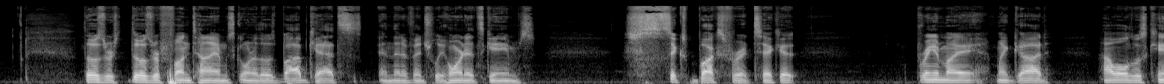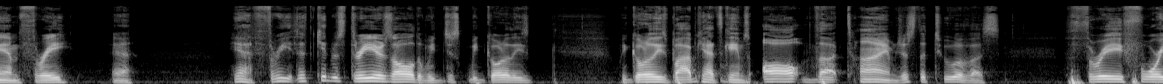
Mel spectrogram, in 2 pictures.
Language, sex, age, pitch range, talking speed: English, male, 20-39, 90-110 Hz, 155 wpm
